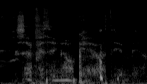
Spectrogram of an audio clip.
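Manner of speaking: near-silent, barely-there whisper. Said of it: "He was the quietest man in the world".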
